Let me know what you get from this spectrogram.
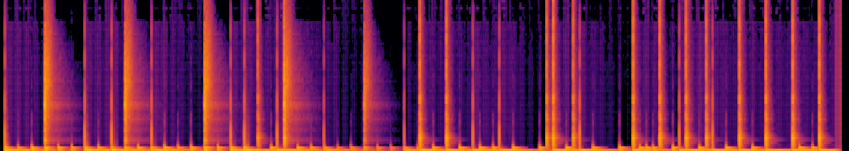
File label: Staccato Simple Drum And Bass Beat; KI MIDI Generatoren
